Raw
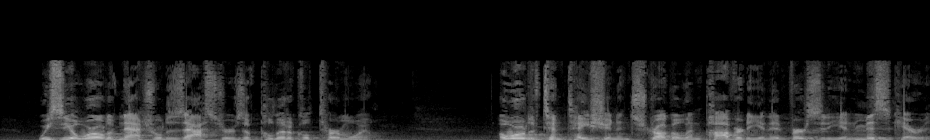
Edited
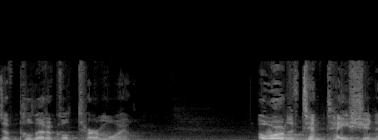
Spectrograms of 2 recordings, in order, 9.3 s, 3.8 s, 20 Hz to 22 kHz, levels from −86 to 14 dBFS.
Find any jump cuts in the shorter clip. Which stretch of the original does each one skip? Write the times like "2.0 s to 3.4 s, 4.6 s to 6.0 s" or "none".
none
